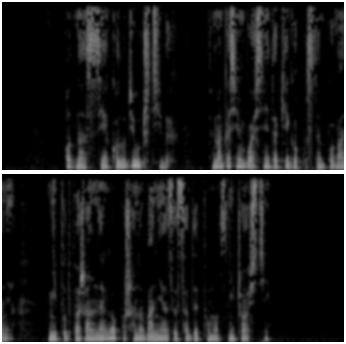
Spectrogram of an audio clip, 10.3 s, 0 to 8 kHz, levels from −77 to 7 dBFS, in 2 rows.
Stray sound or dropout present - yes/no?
no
